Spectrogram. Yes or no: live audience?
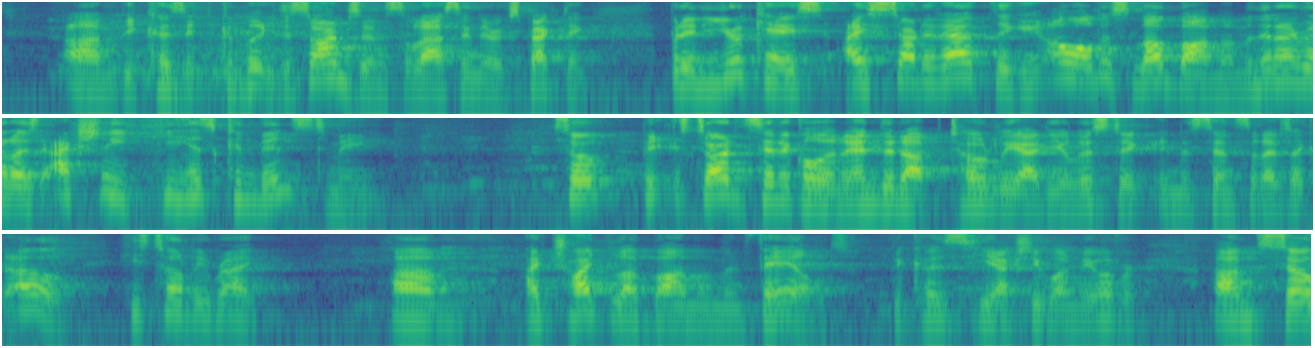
yes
